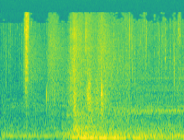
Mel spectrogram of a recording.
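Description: A paper scroll unrolls with a soft rustle.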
